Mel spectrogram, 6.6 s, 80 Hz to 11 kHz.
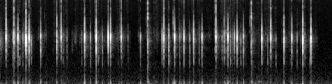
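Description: Fingertips type continuously on a cream Think 6.5 mechanical keyboard with Bsun Lollipop switches and plastic keycaps. A steady run of crisp, bright clacks centers near 2.5 kHz, with a soft low thump under each press. Each keystroke cuts off almost instantly, with no ring between them.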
